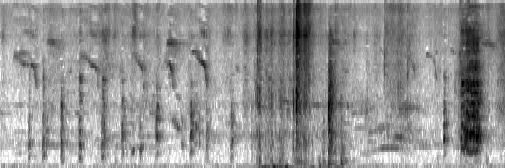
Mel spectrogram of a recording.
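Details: Village fighting cocks give a string of short, evenly spaced clucks about three per second, then a burst of louder, harsher calls with rustling and scuffling behind them.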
